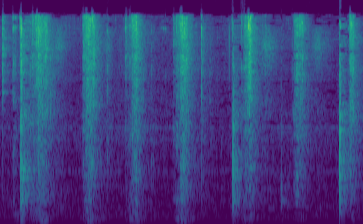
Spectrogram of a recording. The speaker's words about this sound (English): So we've got raw almonds. We're going to give a rough chop.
